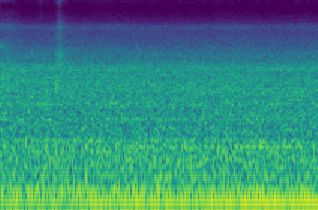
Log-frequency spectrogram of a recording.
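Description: Steady machinery drone aboard an offshore supply vessel, heard on its bridge: a constant low hum with an even hiss over it.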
